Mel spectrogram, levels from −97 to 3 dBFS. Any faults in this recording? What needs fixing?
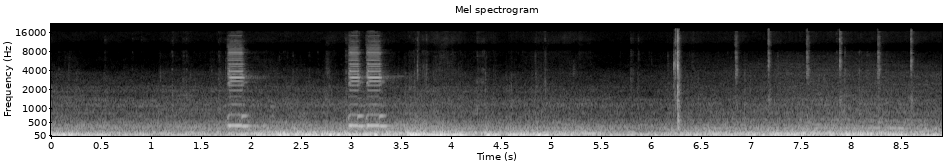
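No faults; nothing needs fixing.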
